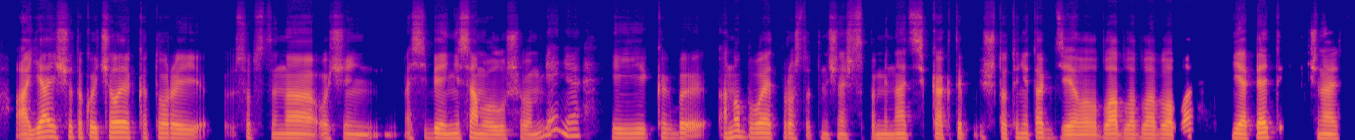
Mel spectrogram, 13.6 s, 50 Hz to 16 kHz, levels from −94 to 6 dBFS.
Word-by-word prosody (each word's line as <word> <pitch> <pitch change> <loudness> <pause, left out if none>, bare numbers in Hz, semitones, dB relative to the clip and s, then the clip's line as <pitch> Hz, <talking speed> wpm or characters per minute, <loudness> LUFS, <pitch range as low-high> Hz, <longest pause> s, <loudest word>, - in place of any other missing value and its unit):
а 105 0 +5
я 130 +7 +5
еще 140 0 0
такой 130 -1 0
человек, 130 0 +4
который, 115 -2 0 0.3
собственно, 115 -2 0
очень 110 - -4 0.2
о - - -8
себе 115 +1 0
не 115 +1 -1
самого 110 -1 +2
лучшего 105 +1 -2
мнения. 175 - -4 0.3
И 115 0 -2
как 120 -2 -5
бы, 290 - 0
оно 150 - 0
бывает 125 -3 +1
просто, 120 -3 -4
ты - - -19
начинаешь 105 0 -5
вспоминать, 110 0 -3
как - - +1
ты - - -4
что-то - - -5
не 115 -1 -2
так 120 -3 0
делал, 105 -1 +2
бла 115 +1 +5
бла 110 0 -1
бла 110 -1 +1
бла 105 -1 +3
бла, - - +2 0.4
и 120 - +2
опять 125 +3 +6
ты - - -11 0.2
начинаешь 110 -1 +1
115 Hz, 170 wpm, -26 LUFS, 110-125 Hz, 0.4 s, опять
